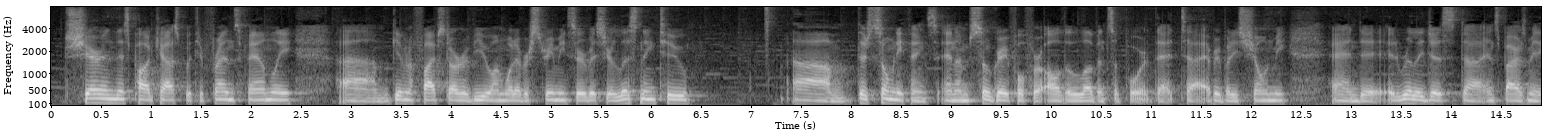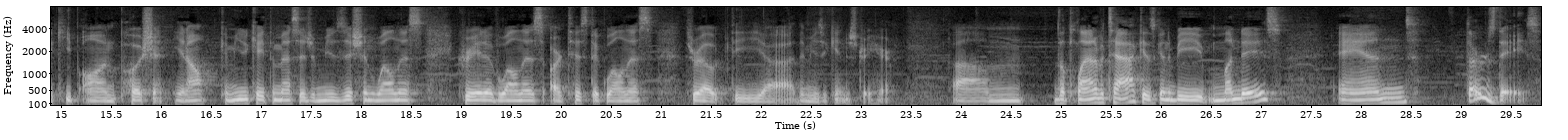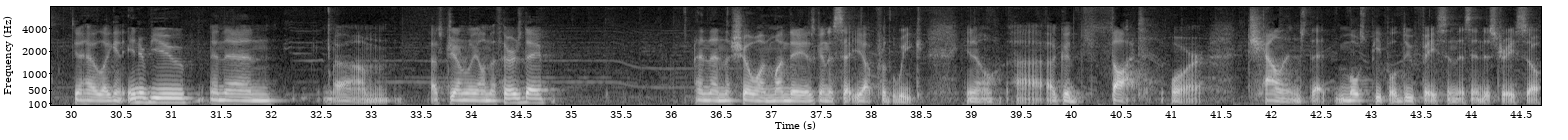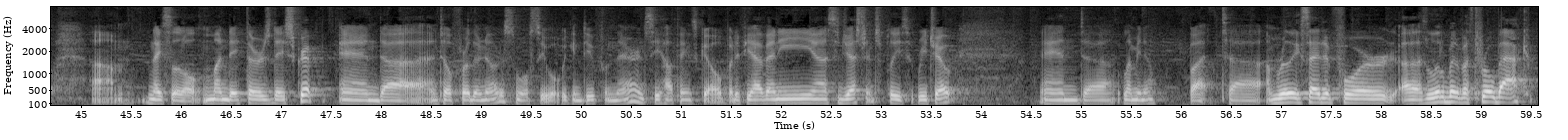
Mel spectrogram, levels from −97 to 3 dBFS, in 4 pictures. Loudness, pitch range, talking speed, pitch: -21 LUFS, 95-120 Hz, 180 wpm, 105 Hz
